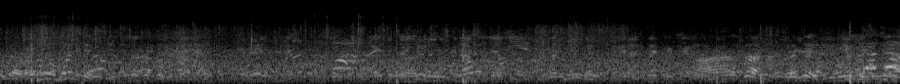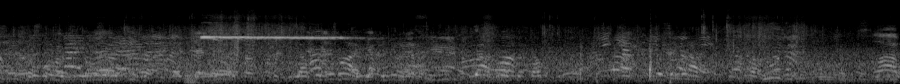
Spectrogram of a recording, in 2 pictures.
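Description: Players' voices calling across a football pitch, with a referee's whistle blown once in a single long steady blast about eleven seconds in, stopping play.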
